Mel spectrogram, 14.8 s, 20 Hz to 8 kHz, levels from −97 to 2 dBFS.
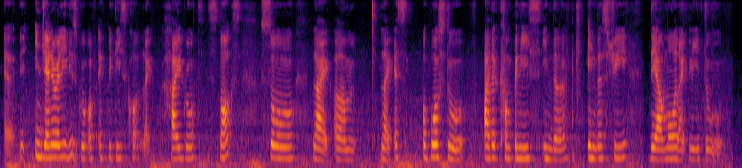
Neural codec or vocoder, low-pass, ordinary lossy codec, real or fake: codec, 16 kHz, 8 kbps, FunCodec, trained on LibriTTS, 25 frames a second; none; none; fake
